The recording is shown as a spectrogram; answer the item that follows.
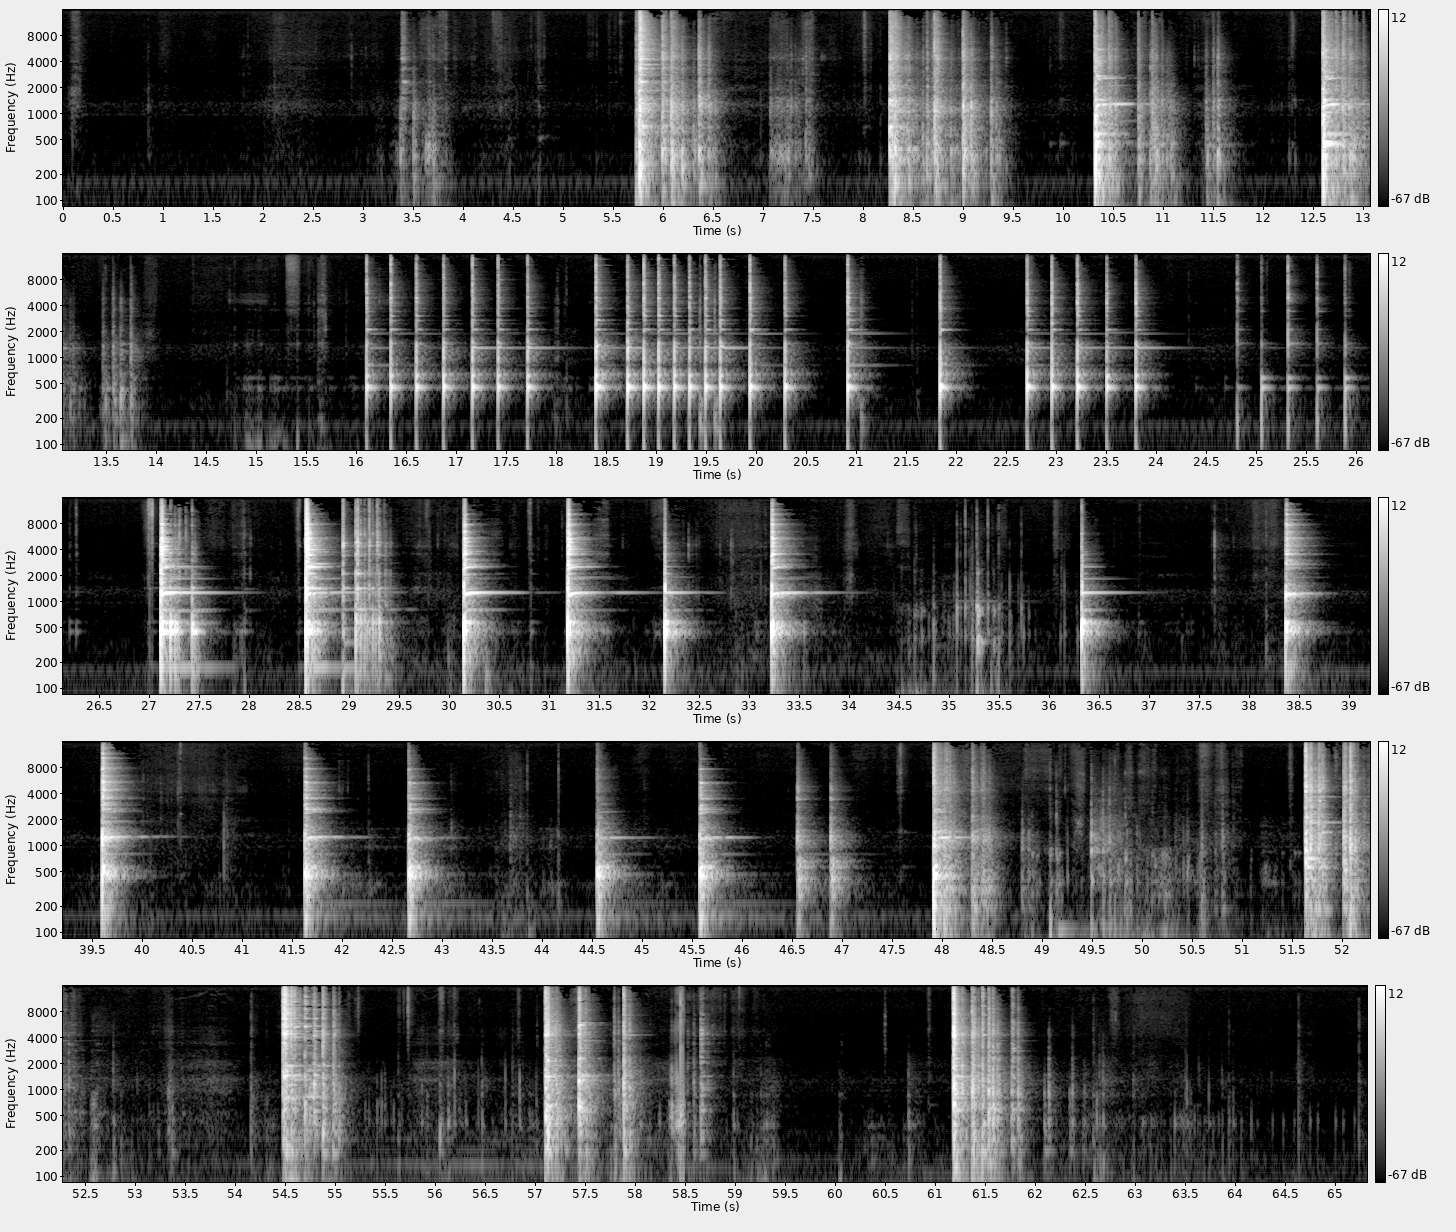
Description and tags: Metal cans - clinking
Metal cans being thrown into a plastic recycle bin.
clink, can, clinking, clanking, percussion, hit, aluminum, cans, metallic, tin, clatter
